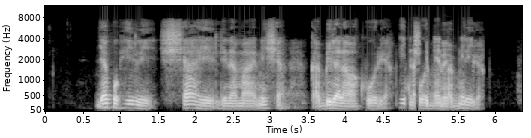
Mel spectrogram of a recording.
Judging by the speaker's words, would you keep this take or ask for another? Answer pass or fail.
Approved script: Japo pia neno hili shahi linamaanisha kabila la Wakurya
fail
